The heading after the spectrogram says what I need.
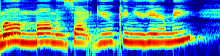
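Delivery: put-on high, tearful, weeping crying voice. Retelling a scam phone call that pretended to be a son: imitating a crying voice. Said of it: "an adult male voice crying and saying".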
